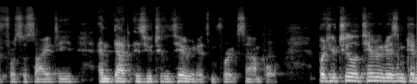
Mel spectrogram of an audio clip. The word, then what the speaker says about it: utilitarianism: It is utilitarianism, not utilitarianism.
